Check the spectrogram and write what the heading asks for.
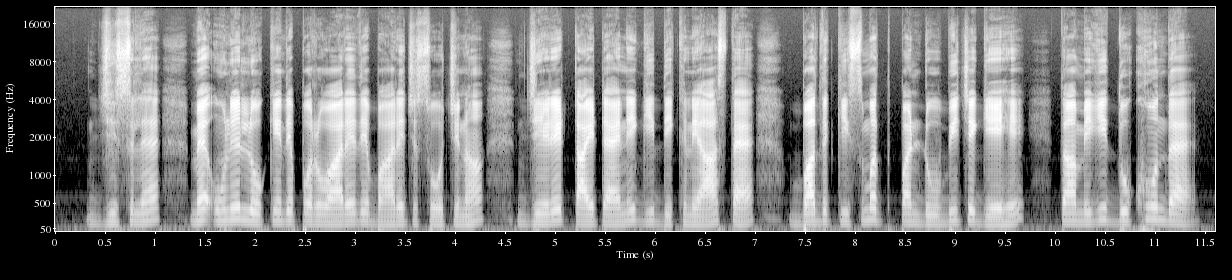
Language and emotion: Dogri, sad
